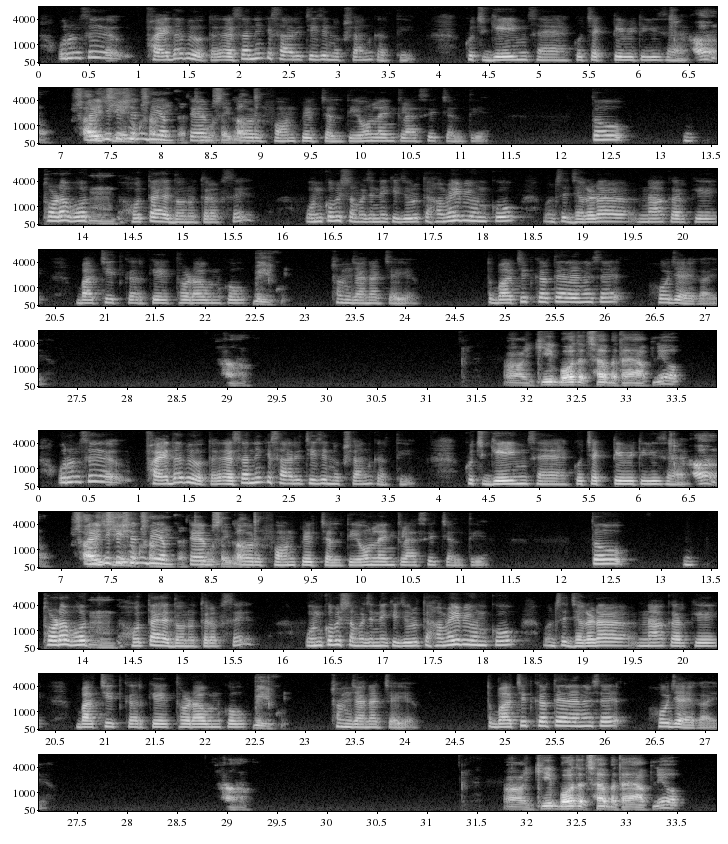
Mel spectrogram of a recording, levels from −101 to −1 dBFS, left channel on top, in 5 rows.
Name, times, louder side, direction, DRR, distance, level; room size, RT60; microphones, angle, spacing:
voice 1, 0.2-3.8 4.0-6.5 7.2-11.3 12.3-12.7 13.2-15.7 16.2-20.4 20.7-22.4 23.3-24.1 24.8-26.2 26.5-27.2, right 3 dB, 40° right, 0.5 m, -24 dB
voice 2, 6.5-6.8 7.1-8.0 8.4-8.8 14.1-14.2 22.5-22.7 28.9-29.2 31.8-33.5, right 1 dB, 75° right, 1.7 m, -22 dB
4.9 x 2.0 x 2.3 m
head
